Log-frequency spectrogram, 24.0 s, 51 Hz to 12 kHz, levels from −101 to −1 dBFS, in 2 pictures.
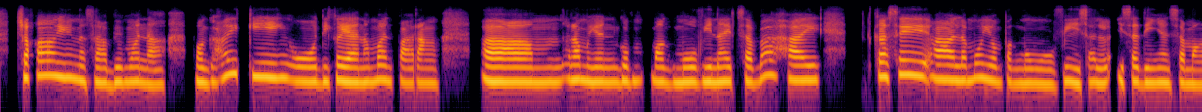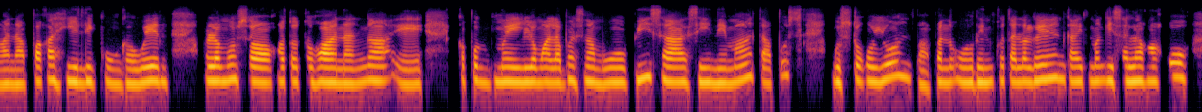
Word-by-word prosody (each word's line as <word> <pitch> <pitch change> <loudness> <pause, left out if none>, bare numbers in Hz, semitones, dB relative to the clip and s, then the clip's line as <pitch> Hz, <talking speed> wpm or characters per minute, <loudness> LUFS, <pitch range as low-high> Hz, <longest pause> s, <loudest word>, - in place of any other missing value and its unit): Tsaka 305 +2 +2
'yung 275 -1 +1
nasabi 220 0 -2
mo 225 - -1
na 200 -1 -3 0.3
mag-hiking 275 +3 0
o 230 -1 +2
di 225 0 -4
kaya 230 -2 +5
naman 230 +2 0
parang, 215 -1 -3 0.5
um, 225 -1 +6 0.3
alam 250 0 +2
mo 240 - +1
'yun, 225 0 -1
gum 235 0 -3
mag-movie 225 0 0
night 225 0 0
sa 230 -2 0
bahay. 250 -4 +1 0.5
Kasi 300 +1 +3
alam 250 -2 +3
mo, 270 +3 -1
'yung 245 -3 0
'pagmo-movie 210 0 -3
isa 225 +3 -6
la 215 +1 -2
isa 230 0 -1
din 215 0 0
yan 205 - -6
sa 220 - -2
mga 200 -1 -2
napakahilig 225 +1 -1
kong 215 -3 -5
gawin. 220 +3 +1 0.4
Alam 235 -1 +5
mo 255 - +2
sa 230 -3 +3
katotohanan 220 -2 +1
nga 240 0 +1
eh, 205 -2 -3 0.3
kapag 235 -3 -5
may 225 -1 +1
lumalabas 225 0 0
na 225 - +1
movie 220 +6 -1
sa 225 -4 +2
cinema 220 +3 -1
tapos 235 +8 -8 0.2
gusto 230 +1 -2
ko 230 0 0
'yun, 275 +5 0
papanoorin 220 +3 -2
ko 235 - -6
talaga 225 0 0
'yun 260 +2 +2
kahit, 230 -2 -1
mag 235 +1 -2
isa 235 0 -3
lang 235 0 +2
ako. 265 +4 0
225 Hz, 150 wpm, -23 LUFS, 220-245 Hz, 0.5 s, um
